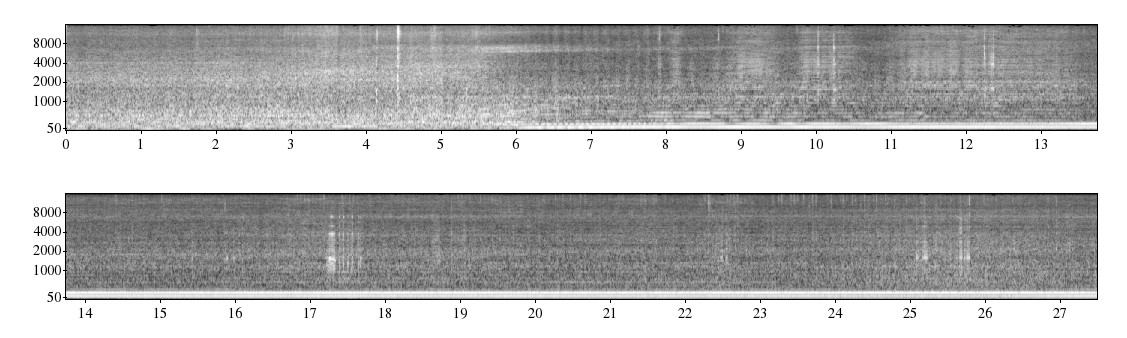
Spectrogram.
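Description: Aircraft wheels rumble along a runway.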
